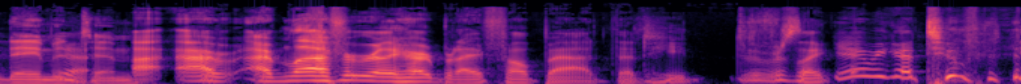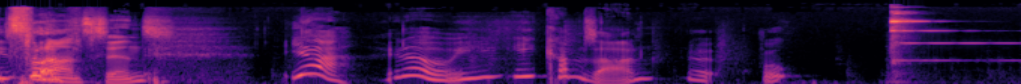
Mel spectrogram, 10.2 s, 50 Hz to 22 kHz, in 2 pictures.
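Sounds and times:
speech: 0.0s - 9.1s
single bell struck: 9.5s - 10.1s.

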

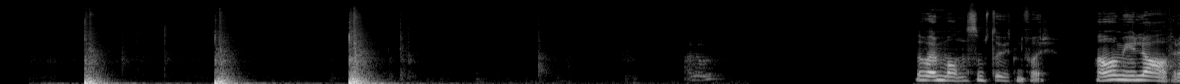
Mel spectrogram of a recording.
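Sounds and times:
heavy solid thuds of a door being opened: 0.8s - 1.3s, 2.1s - 2.6s, 3.4s - 4.2s
speech: 9.2s - 11.8s.

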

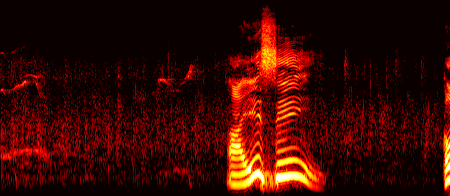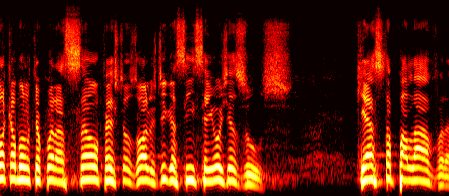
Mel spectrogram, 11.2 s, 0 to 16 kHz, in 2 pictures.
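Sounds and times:
audience applauding: 0.0s - 6.6s
speech: 2.8s - 4.0s, 5.5s - 9.3s, 10.1s - 11.2s.

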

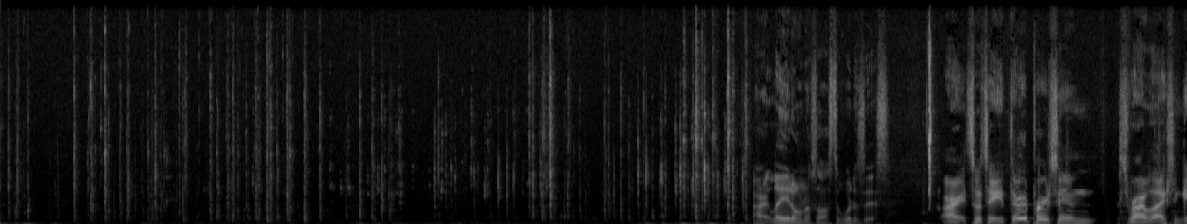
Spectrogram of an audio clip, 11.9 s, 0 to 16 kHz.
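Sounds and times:
typing on a computer keyboard: 0.0s - 7.6s
speech: 7.6s - 11.8s.

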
